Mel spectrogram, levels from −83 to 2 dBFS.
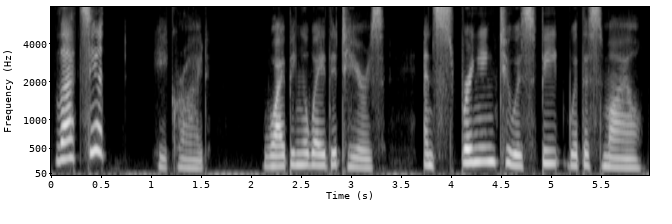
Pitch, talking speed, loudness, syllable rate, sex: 205 Hz, 160 wpm, -20 LUFS, 4.4 syllables/s, female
